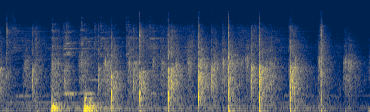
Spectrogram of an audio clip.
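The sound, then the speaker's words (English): A church audience claps in praise together in a steady, even rhythm, about three claps per second, sharp and fairly loud, with a faint murmur of voices underneath. “Let's give another hand clap of praise, church.”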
